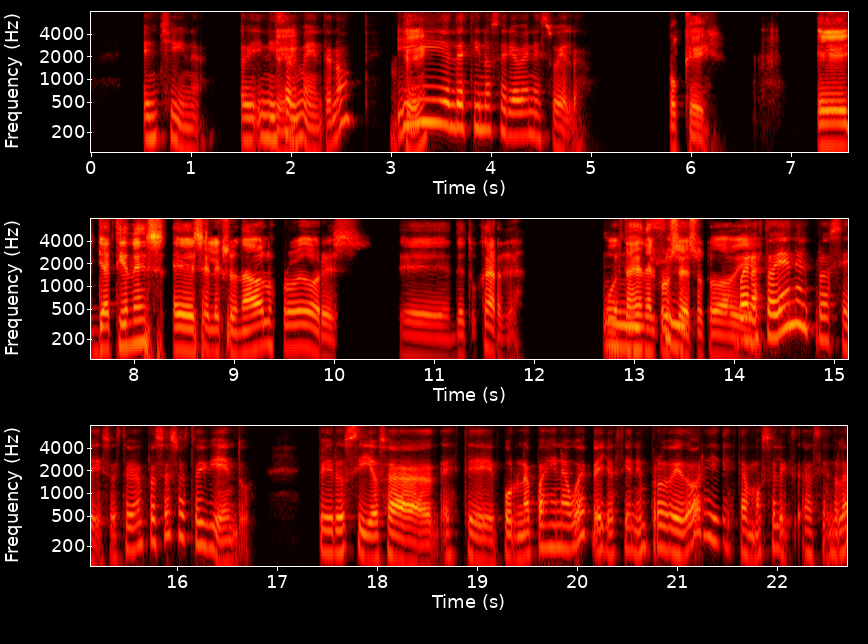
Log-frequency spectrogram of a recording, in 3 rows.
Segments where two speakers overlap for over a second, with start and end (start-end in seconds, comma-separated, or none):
12.7-14.3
